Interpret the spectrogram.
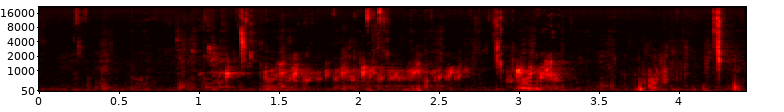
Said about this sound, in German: Ich schmatze hier einfach mal rum.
